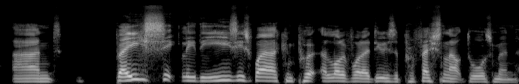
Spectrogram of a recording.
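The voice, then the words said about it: British English accent. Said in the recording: “As you can hear from my accent, however, I'm not Swedish. I was UK born and raised”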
